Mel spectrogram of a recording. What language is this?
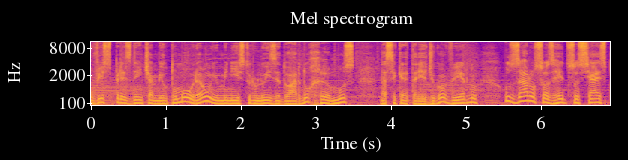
Portuguese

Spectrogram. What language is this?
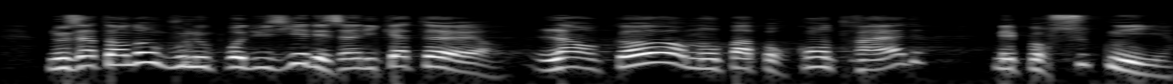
French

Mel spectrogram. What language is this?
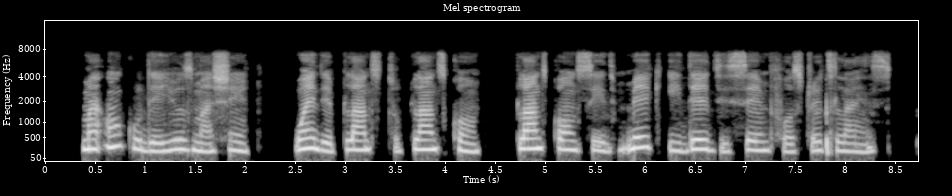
Nigerian Pidgin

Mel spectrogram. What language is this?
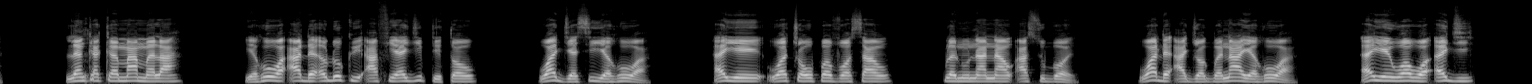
Ewe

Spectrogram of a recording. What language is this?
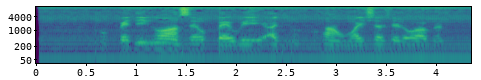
Guarani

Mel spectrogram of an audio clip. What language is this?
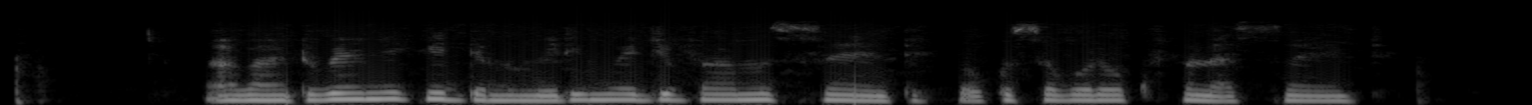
Ganda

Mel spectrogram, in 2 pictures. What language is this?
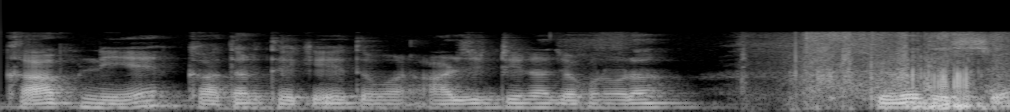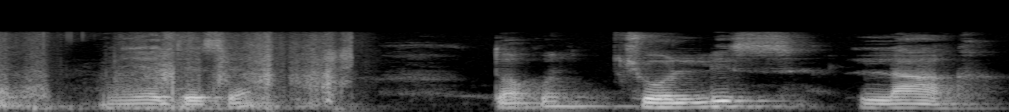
Bangla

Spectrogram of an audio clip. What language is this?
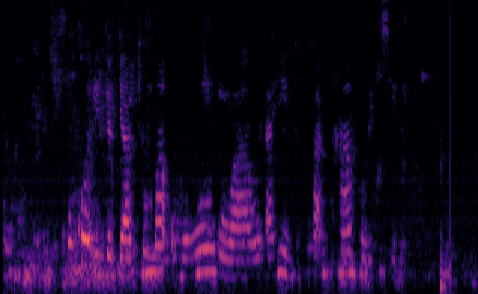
Kinyarwanda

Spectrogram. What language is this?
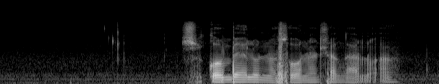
Tsonga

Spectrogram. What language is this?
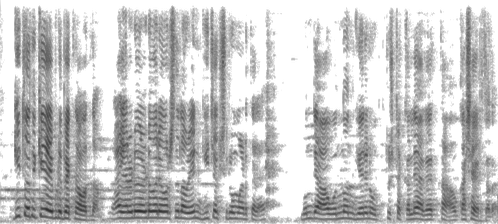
Kannada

